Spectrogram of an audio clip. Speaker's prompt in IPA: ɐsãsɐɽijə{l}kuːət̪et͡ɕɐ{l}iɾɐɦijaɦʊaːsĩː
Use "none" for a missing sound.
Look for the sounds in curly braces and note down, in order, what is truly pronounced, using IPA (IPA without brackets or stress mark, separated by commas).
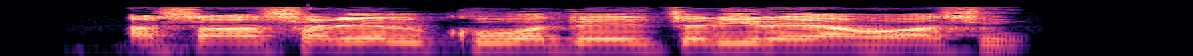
l, ɽ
